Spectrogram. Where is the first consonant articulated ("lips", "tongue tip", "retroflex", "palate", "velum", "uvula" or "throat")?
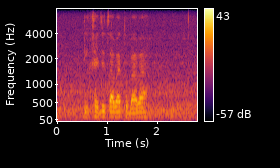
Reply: tongue tip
